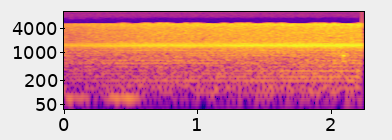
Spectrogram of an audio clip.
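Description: Steady hiss with a low electrical mains hum, the background noise of an old recording, with a brief low rumble near the start.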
